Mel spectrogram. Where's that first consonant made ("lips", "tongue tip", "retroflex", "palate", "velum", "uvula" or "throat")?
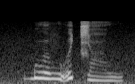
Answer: lips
